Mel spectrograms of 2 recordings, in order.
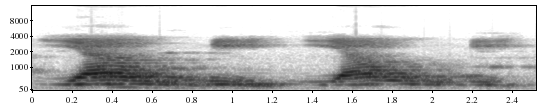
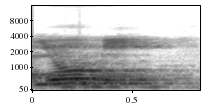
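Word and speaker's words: يَوْمِ: Yau itu bacanya yau bukan yo. Karena cepatnya baca maliki yaumiddin. Ya, namanya fathah harus dibuka. Yaumi. Bukan yomi.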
